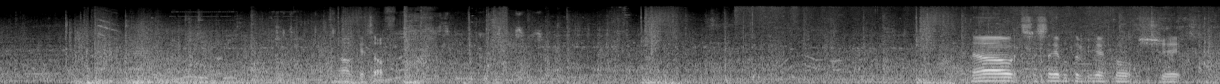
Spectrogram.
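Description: A heavy tank engine rumbles and clanks nearby.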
